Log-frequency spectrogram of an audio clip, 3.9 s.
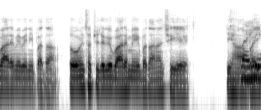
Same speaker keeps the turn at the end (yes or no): yes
